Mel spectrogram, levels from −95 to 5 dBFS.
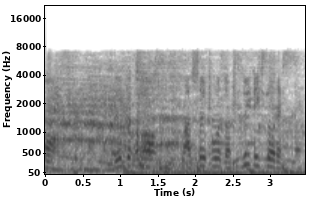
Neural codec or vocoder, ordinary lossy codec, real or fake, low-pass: codec, 16 kHz, 8 kbps, FreqCodec, smaller model; Opus, 32 kbps; fake; 7.2 kHz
